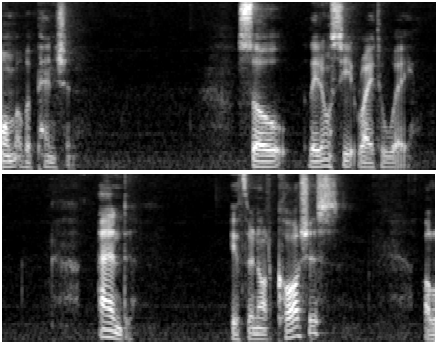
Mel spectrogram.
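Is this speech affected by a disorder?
No.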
